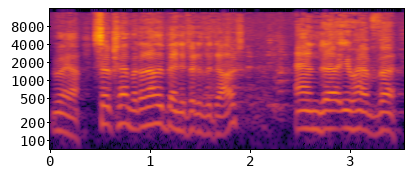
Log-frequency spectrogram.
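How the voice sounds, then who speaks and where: A man's voice: on the high side, quick pace. Genial older-sounding radio panel chairman. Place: radio studio with live audience.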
